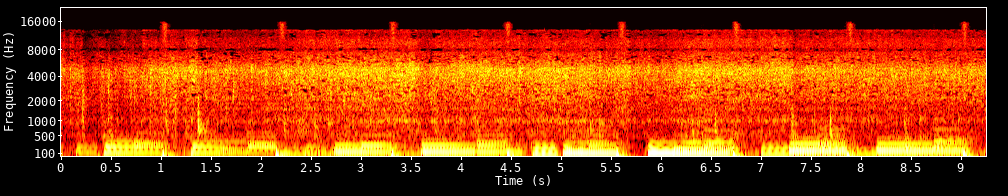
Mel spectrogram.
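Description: Pork trotter pieces frying in hot oil in a wok: a steady sizzle, with occasional clicks and scrapes as a wooden spatula turns them. Background music with low sustained notes plays over it.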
